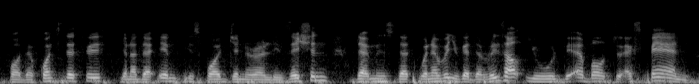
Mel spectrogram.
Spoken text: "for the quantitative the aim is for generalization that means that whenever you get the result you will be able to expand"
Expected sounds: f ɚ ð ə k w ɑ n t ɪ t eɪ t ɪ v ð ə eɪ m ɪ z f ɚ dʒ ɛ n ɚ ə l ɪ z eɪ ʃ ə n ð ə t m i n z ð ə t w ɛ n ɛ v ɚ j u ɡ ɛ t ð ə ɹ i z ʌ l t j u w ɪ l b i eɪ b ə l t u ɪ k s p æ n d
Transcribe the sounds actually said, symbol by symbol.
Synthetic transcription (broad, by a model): f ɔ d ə k w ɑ n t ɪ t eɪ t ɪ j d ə eɪ m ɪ s f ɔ dʒ ɛ n ɚ ə l ɪ z eɪ ʃ ə n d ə t m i n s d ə t w ɛ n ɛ v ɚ j u ɡ ɛ t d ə ɹ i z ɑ l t j u w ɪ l b i eɪ b ə l t u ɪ k s p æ n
